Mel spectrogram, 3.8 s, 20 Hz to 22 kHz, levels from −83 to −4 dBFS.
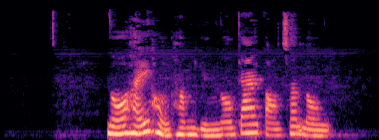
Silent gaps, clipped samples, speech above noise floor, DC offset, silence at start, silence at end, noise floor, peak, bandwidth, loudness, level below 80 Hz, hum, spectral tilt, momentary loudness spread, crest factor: none; under 0.1%; 50 dB; under 0.1%; 1.05 s; 0.5 s; -66 dBFS; -2 dBFS; 16 kHz; -17 LUFS; -54 dBFS; none; -6.5 dB/octave; 9 LU; 16 dB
